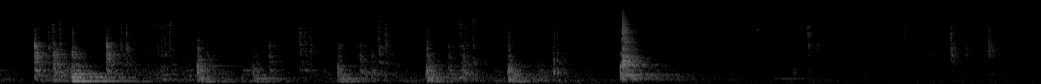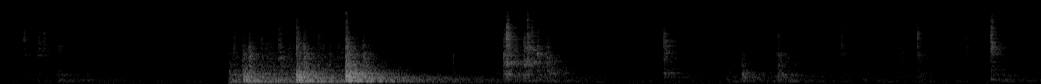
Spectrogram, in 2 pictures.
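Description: Hand tools working nuts off bolts on a chipper shredder's sheet-steel hopper support plate: a wrench and socket ratchet make scattered metallic clicks, clinks and knocks. A louder clatter comes about two-thirds through.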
